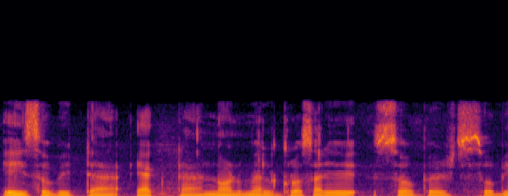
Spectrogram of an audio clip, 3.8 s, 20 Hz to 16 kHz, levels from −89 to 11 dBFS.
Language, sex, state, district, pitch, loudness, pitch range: Bengali, male, Tripura, Unakoti, 100 Hz, -17 LUFS, 95-105 Hz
